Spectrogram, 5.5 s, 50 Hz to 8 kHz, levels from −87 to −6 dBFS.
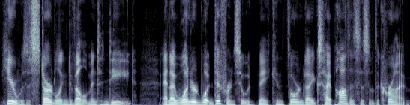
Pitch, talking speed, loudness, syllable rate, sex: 130 Hz, 220 wpm, -20 LUFS, 7.3 syllables/s, male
